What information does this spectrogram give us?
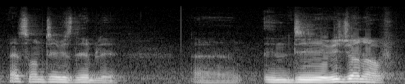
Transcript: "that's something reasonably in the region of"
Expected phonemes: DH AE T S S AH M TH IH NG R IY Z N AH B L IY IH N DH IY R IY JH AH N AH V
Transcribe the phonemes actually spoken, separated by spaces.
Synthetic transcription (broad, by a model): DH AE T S S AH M T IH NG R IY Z N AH B L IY IH N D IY R IY JH AH N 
